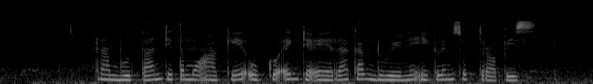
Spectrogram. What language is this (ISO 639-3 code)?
jav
